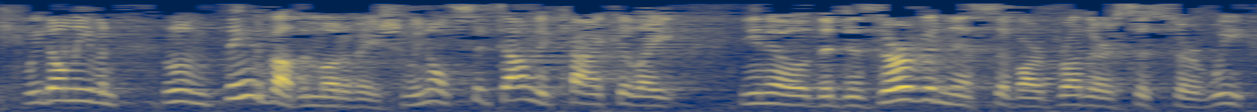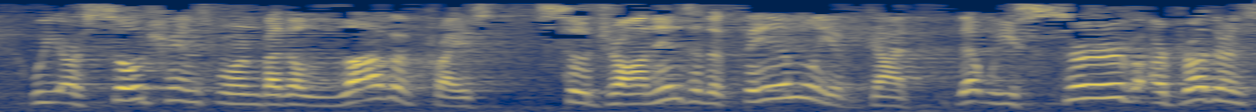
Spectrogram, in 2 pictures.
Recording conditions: large echoing room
